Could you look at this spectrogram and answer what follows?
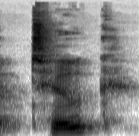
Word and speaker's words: toque: Oh, a toque, Toque.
